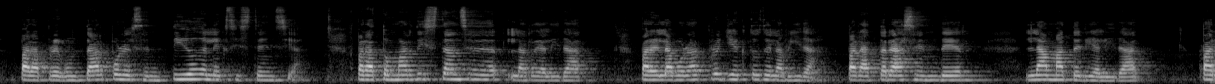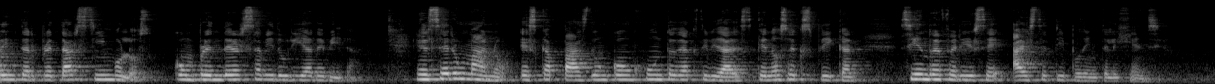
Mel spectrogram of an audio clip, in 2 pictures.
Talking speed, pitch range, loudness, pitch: 130 wpm, 195-220 Hz, -25 LUFS, 210 Hz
